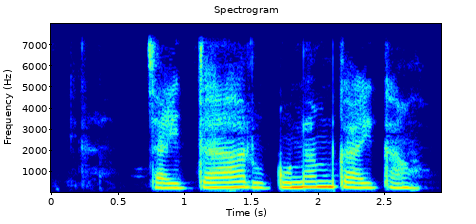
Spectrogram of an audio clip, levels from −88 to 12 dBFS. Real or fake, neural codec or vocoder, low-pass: fake; codec, 16 kHz in and 24 kHz out, 1.1 kbps, FireRedTTS-2 codec; 7.2 kHz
